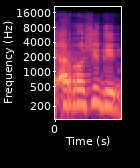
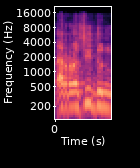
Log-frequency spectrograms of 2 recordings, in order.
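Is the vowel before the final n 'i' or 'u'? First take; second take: i; u. First: The vowel before the final n is 'i'. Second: The vowel before the final n is 'u'. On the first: The speaker calls it right. "tapi ar-rasyidin" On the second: The speaker calls it wrong. "bukan ar-rasyidun"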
